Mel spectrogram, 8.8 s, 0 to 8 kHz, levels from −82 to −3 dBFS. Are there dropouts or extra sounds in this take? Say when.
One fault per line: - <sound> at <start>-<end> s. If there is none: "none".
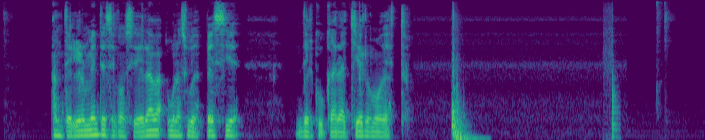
- thud at 5.6-6.1 s
- thud at 7.5-7.8 s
